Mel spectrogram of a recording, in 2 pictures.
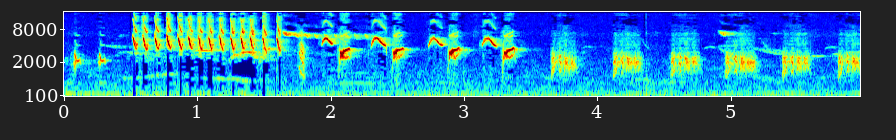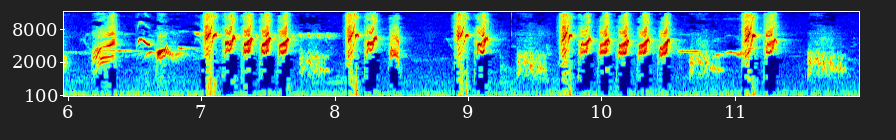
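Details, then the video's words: Long-tailed shrike singing, offered for training pet birds or as a lure for wild ones: rapid scratchy chatter mixing buzzy bursts, slurred whistles and repeated harsh trilled phrases. "Suara burung Cendet / pentet"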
